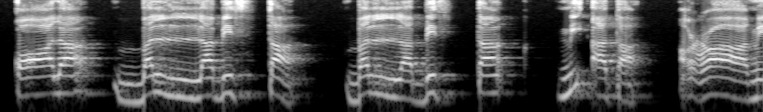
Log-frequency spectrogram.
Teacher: قال بل لبثت مئتا، اب یہاں پر با کے بعد لام ہے، لام ساکن ہے، اور آگے جو ہے وہ لام آ رہی ہے، اب ادغام ہو رہا ہے ایک لام کا دوسری لام میں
